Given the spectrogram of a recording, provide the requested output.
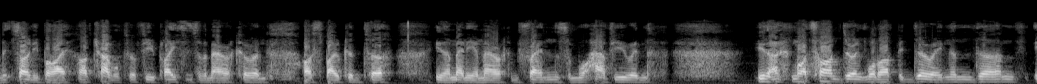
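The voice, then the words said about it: London English accent. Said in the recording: “I love your accent ... I've got a more London accent, and a lot of Americans think that that sometimes sounds like Australian as well”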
